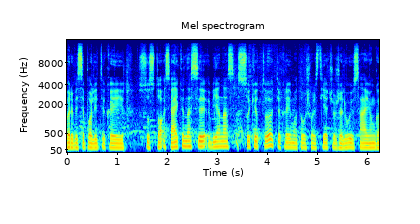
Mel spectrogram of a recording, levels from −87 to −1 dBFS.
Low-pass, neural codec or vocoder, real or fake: 14.4 kHz; none; real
